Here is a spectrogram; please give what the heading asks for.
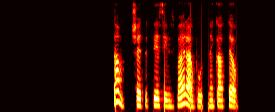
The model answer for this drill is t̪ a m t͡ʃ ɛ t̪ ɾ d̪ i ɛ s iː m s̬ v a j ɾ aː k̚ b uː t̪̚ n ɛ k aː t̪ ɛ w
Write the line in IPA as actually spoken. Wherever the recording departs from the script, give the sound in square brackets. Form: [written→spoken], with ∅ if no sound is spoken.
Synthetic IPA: t̪ a m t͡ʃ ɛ t̪ ɾ [d̪→t̪] i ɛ s iː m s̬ v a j ɾ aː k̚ b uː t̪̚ n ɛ k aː t̪ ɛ w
